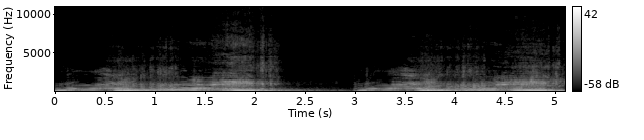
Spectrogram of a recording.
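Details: Lions roaring at night at Talamati in Kruger National Park: two deep moaning roar bouts, each swelling over about two seconds with rising and falling tones, separated by a short silence.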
